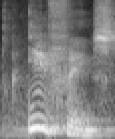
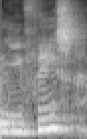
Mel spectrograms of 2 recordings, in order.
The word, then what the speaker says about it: hífens: Porque a palavra hífens é uma palavra paroxítona, porque a sílaba tônica está aqui e termina como? Termina em ENS. Isto é, coincide com a regra de quem? Das oxítonas. Se coincide com a regra das oxítonas, a palavra não pode ser acentuada, porque a sílaba tônica dela é a penúltima.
